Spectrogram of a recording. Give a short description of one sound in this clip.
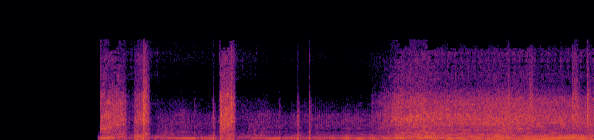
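A racing car engine roars and climbs steadily in pitch as it speeds up.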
